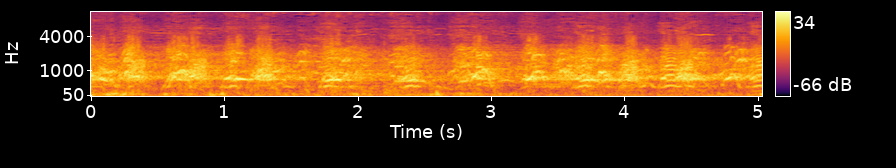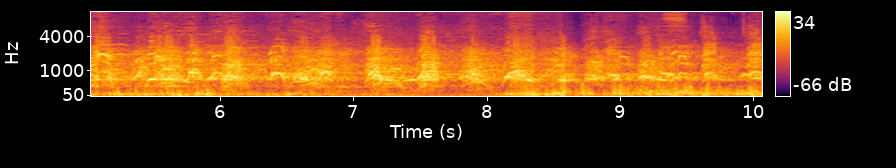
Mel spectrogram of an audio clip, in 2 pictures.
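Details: Sled dogs barking and yipping before takeoff at Caribou Crossing, Yukon Territory; a dense chorus of many dogs with overlapping sharp barks and yelps, steady throughout, with low rumbling noise underneath.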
